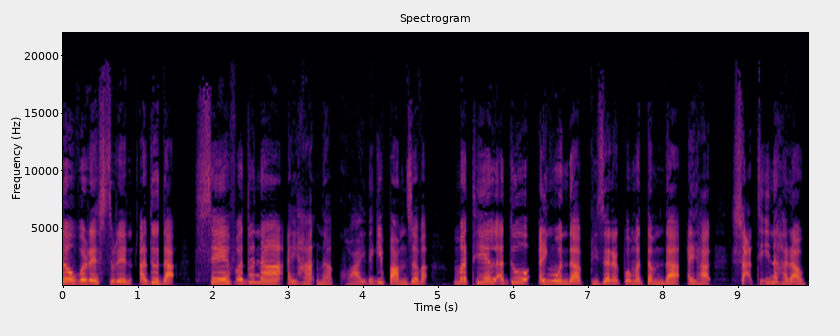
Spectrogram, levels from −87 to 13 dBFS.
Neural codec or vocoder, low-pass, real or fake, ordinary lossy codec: none; 19.8 kHz; real; MP3, 96 kbps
